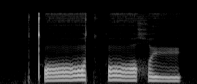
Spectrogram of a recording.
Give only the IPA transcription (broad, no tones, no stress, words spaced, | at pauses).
tʼɔːt͡sʼɔːχyː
